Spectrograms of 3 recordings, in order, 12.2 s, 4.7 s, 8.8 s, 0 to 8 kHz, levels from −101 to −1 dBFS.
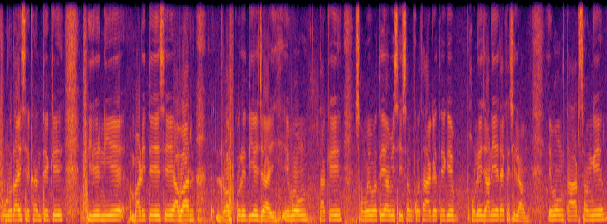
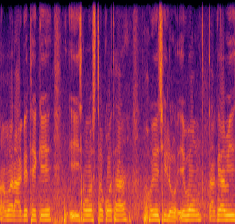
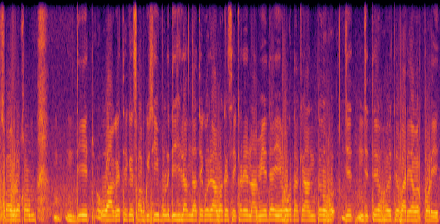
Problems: constant background noise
